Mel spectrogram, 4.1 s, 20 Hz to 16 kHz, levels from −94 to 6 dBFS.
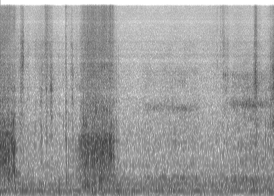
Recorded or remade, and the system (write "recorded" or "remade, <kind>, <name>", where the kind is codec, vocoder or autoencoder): remade, codec, DAC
